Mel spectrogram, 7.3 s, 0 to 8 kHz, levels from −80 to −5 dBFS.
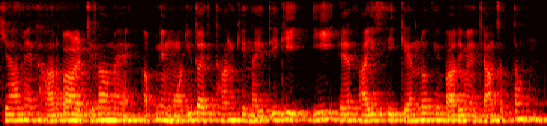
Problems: echo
